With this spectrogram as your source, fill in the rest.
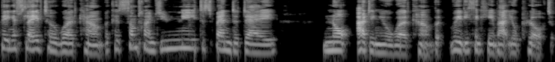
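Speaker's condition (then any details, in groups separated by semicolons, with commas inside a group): Deafness; hopeless and unwieldy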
